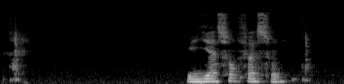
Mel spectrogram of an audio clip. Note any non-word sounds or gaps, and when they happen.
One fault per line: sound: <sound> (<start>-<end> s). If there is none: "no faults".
no faults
